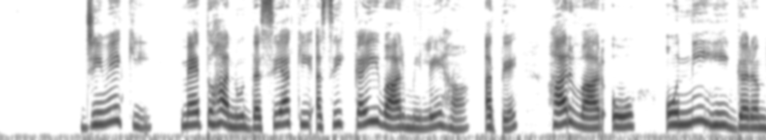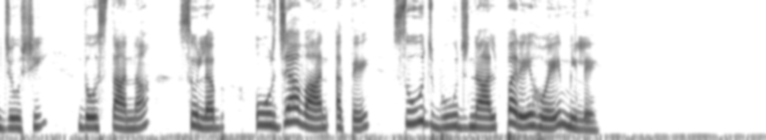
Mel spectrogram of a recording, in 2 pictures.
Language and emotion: Punjabi, neutral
